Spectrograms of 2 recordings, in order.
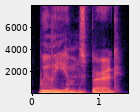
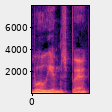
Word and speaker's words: Williamsburg: um and i say williamsburg quite a lot now it's williamsburg which is four or five syllables um in the states but it's to me it's williamsburg so that's all over the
